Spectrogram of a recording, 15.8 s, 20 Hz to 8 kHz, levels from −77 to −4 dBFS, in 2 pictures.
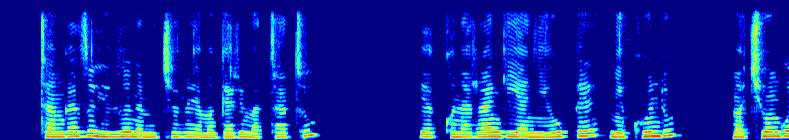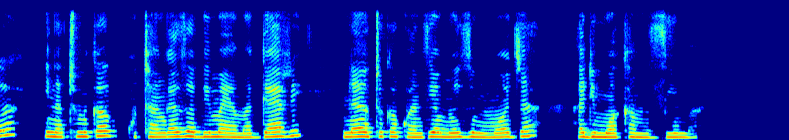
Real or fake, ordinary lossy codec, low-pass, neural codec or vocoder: real; AAC, 48 kbps; 7.2 kHz; none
